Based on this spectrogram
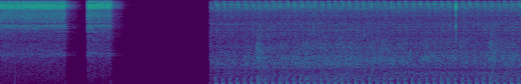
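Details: Honda Astrea Grand after repair of leaking compression, which caused rough engine noise when hot and weak power: after a brief hiss, settles into an even idle about four beats a second, steady with no rough knocking.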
